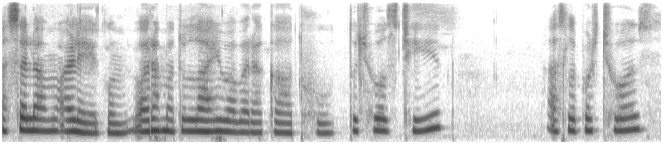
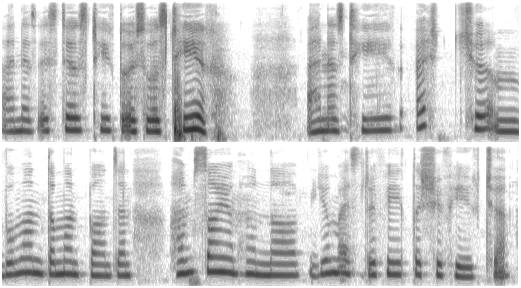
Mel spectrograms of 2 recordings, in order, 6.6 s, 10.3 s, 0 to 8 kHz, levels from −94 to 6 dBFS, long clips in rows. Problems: constant background noise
